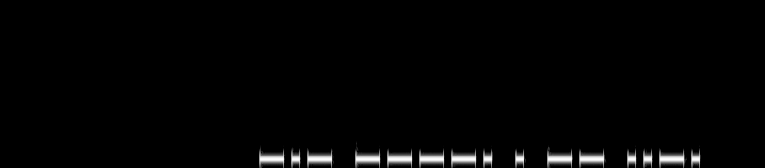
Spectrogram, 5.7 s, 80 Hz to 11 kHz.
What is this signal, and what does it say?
Morse code, heard as a keyed tone, about 20 wpm, 700 Hz. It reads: K9EMF
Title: USA Call Signs - 5 Characters - Repeated 2x - 20wpm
